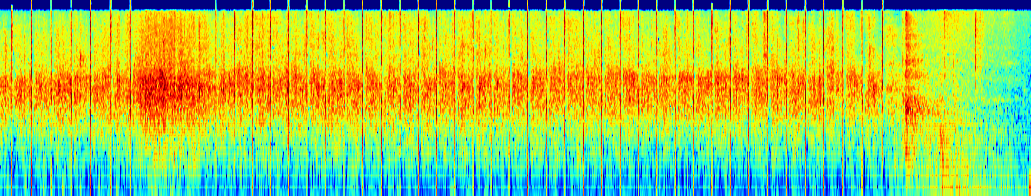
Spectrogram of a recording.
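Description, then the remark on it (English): An audience applauds firefighters who are present and standing, a dense wash of many hands clapping at an even, loud level for about thirteen seconds, then tapering off quickly into a low murmur. “We'd like to give them a round of applause.”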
